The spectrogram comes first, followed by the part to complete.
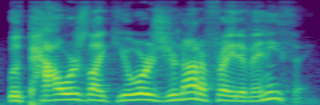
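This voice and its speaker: A man's voice: on the high side, quick pace, pitched above the performer's own voice, close to an everyday voice. A man voicing a timid, insecure young human man who stammers and hesitates. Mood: nervous.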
